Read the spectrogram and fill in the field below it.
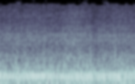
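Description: Motorcycle engine idling steadily at close range, a low continuous rumble with a constant hum and no speech.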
